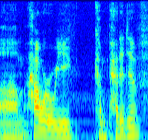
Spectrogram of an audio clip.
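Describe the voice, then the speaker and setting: This man's somewhat breathy, medium-pitched voice moves at a fairly slow pace with ordinary pitch variation. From northern Vermont. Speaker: restaurant franchise owner. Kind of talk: interview.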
